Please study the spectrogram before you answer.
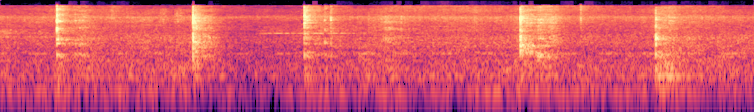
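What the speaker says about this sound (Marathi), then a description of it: "यामध्ये सगळा भात घालून घेऊया, मिक्स करून घेऊया." Cooked rice is stirred in a kadhai for veg fried rice, the spatula scraping and knocking against the metal pan in five distinct, evenly spaced strokes over a faint sizzle, with no talking.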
